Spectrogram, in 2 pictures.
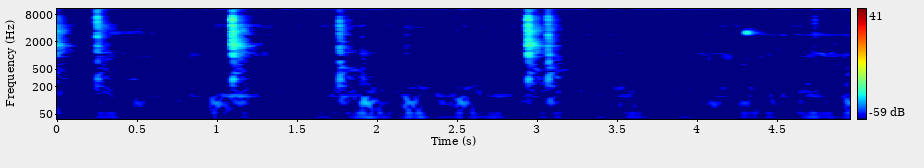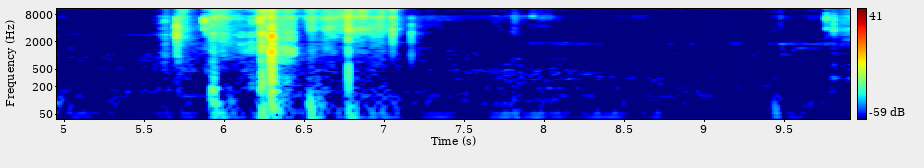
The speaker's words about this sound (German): Langsam drehte Nico den Brief um, riss ihn auf und nahm zwei eng beschriebene Blätter heraus.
